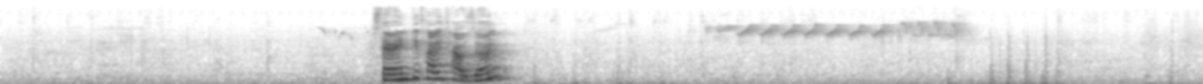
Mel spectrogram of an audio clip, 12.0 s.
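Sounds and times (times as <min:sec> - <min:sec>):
small bird chirping: 0:03.1 - 0:03.7, 0:05.8 - 0:10.1
marker scratching on whiteboard: 0:05.2 - 0:12.0.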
